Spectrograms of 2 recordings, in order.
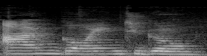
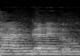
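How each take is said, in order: First: 'Going to' is said in full. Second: 'Going to' is shortened to 'gonna'. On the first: "en comment dire traditionnel" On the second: "dans la vie de tous les jours devient gonna"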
